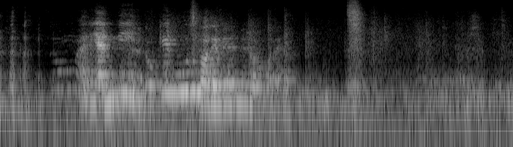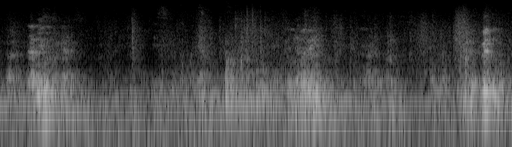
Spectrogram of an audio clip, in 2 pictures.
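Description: A crowd of men and women chatter in the background.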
